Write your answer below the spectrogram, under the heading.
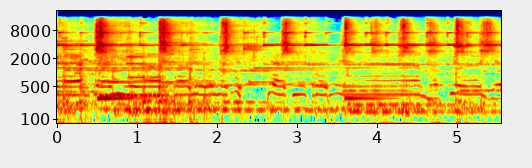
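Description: Music: a melody with notes that bend in pitch, over regular strikes of bell-like metal percussion.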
